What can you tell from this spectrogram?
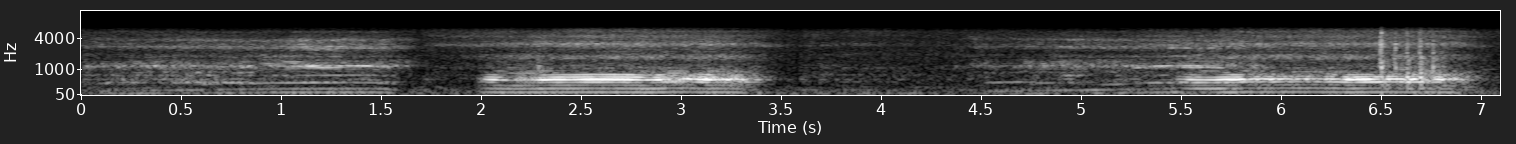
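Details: Two men asleep in a living room snore with different snores and breathing patterns. Loud rattling snores come on each breath, about 18 a minute, with overlapping snores of different pitch. Snoring duet.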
